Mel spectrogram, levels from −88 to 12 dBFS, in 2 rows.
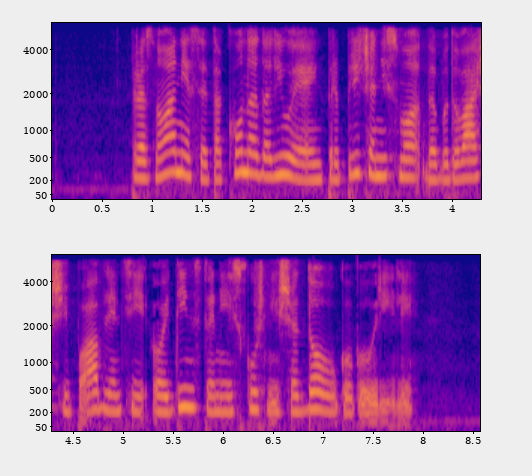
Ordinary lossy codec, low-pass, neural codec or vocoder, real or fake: AAC, 32 kbps; 5.4 kHz; codec, 16 kHz, 4 kbps, FunCodec, trained on Chinese and English, 50 frames a second; fake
